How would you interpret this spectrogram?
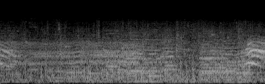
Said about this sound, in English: The drivers urge their horses on, and they gallop toward a turn.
